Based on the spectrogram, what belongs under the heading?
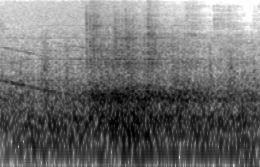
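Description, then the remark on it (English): A plane goes into a freefall and crashes: a thin descending whine over a dense roar that swells into a loud, rumbling crash around the middle, then keeps churning noisily to the end. No voices. “As the parachute opens, Captain Flashman and Eve Arden descend toward the Earth as the plane goes into a freefall and crashes.”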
